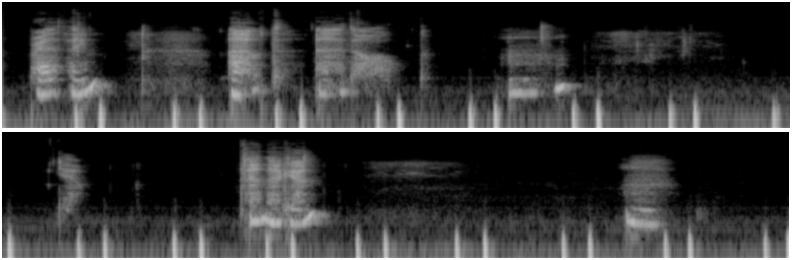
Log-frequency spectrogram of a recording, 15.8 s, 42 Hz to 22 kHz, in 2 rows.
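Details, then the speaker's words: Simulated ASMR roleplay heart exam: steady, regular heartbeat at about 70 a minute with clear paired thumps under soft whispered breathing; the patient reports chest pain and is nervous with a slightly fast heart; no murmurs heard; normal heartbeat. "so far your heart seems to be fine i cannot hear any mermaids now very good"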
